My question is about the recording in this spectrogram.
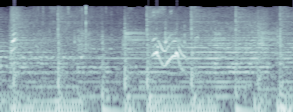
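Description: Background music with drums and a steady bass line. About a second in, a brief warbling sound rises and falls in pitch over it.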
